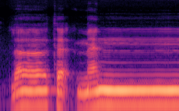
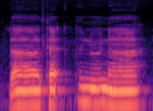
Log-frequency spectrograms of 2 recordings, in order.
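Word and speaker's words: la te'menna (لا تأمنا): Bir de bu kelime ihtilas ile okunur. La te'menuna, la te'menuna, nuna, nuna şeklinde. La te'menuna, bu şekildeki okuyuşa ihtilas. La te'menna şeklindeki okuyuşa da işmam demiş oluyoruz.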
